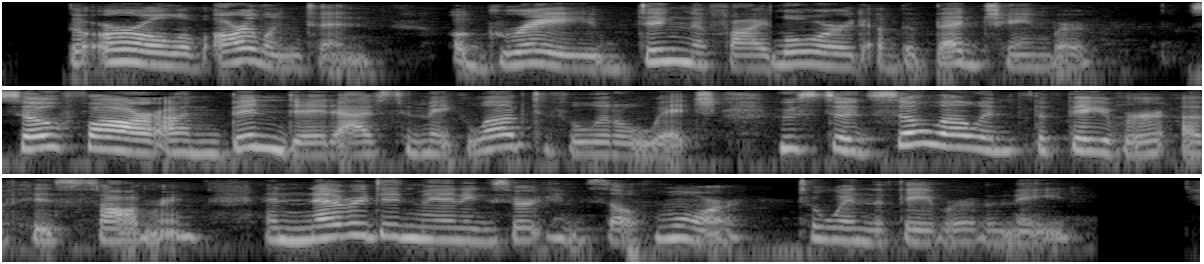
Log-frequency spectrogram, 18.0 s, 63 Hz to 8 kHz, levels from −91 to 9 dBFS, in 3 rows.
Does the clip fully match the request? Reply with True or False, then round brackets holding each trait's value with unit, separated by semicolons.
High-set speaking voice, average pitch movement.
True (230 Hz; 4.1 semitones)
